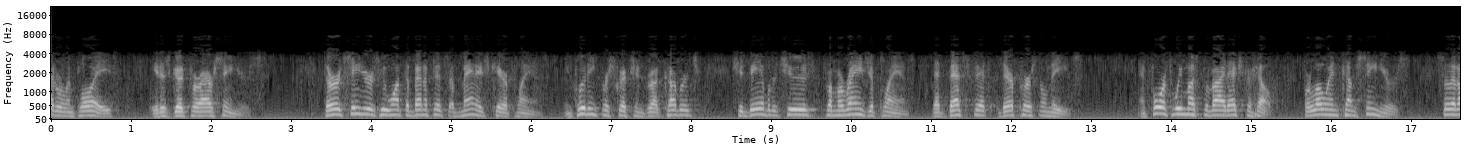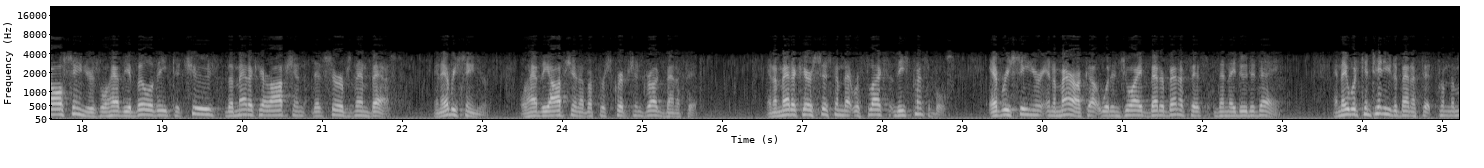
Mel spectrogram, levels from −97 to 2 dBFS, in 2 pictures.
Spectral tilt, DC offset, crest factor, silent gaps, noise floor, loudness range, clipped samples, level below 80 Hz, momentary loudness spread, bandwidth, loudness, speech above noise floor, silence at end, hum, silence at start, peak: -9.5 dB/octave; 0.3%; 20 dB; none; -50 dBFS; 3 LU; under 0.1%; -52 dBFS; 12 LU; 7.6 kHz; -29 LUFS; 22 dB; 0 s; none; 0 s; -8 dBFS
